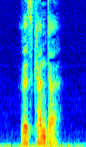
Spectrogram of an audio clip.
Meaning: 1. comparative degree of riskant 2. inflection of riskant: strong/mixed nominative masculine singular 3. inflection of riskant: strong genitive/dative feminine singular
- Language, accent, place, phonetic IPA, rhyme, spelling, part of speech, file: German, Germany, Berlin, [ʁɪsˈkantɐ], -antɐ, riskanter, adjective, De-riskanter.ogg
